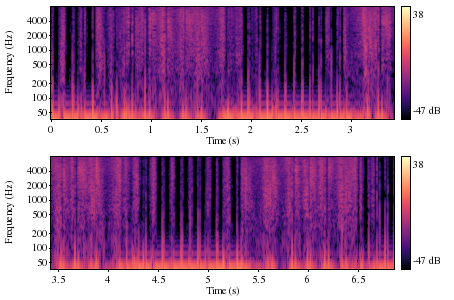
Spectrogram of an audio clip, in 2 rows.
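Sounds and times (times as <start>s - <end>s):
ear cleaning massage scratching and rubbing: 0.2s - 2.1s, 2.9s - 4.6s, 5.2s - 6.7s.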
